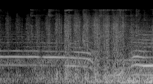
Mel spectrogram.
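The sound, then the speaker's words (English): Gunfire erupts during a battle scene in an action drama, a rapid continuous volley of shots that stays loud and dense throughout, with a few thin tonal whines over the barrage. “He's shooting at us! God damn it! Shoot your fucking weapon!”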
